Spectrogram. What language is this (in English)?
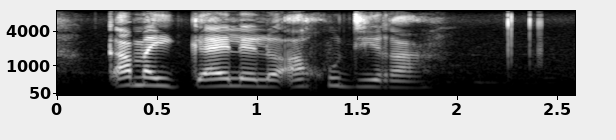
Tswana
